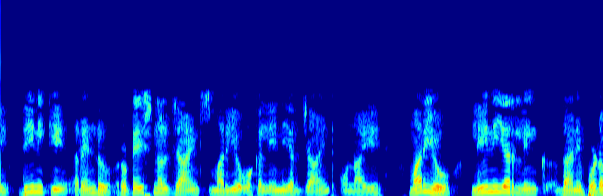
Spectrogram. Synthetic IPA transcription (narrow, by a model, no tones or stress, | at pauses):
id̪iːnikiɾe̞ɳɖuɾoʈeːʂɐnɐld͡ʒaːjɐɳʈsmɐɾijuɔkɐliːnijɐɾd͡ʒaːjɐɳʈunːaːji | mɐɾiju | liːnijɐɾliŋkd̪aːnipɔɽɐ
